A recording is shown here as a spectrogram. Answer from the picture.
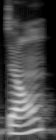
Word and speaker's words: don't: So you can just say, I don't. So you put your mouth in the T position, don't, but then you don't push out the sound.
